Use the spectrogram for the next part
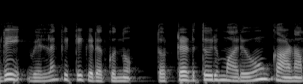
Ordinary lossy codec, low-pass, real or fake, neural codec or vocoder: none; 7.2 kHz; real; none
